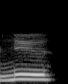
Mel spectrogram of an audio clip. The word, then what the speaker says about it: nous: So nous is spelled N-O-U-S. And, you know, you could pronounce it nous or new. It just sort of depends on where you are in the world.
